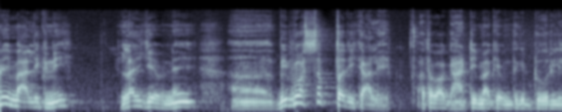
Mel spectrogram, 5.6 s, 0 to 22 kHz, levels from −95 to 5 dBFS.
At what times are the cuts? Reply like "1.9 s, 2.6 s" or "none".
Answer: none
